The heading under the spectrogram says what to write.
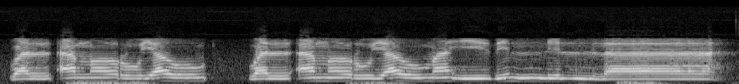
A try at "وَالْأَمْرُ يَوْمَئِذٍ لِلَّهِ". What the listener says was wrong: Amru jangan diamekan Pak ya, mimnya dicoba.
